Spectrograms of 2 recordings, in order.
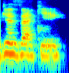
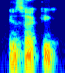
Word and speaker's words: Giesecke: gr Canan University head woman's golf Co is that did I pronounce that correctly or how would you pronounce your last name yes H gizi gizi how are you doing good good doing well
